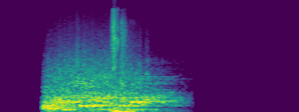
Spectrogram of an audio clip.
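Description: A bat swings through the air with a loud whoosh.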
